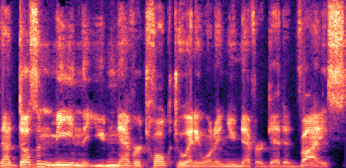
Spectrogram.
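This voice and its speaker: Here is a man with a Scottish accent. His pitch varies in an ordinary way. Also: very clean recording, silent background. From Scotland. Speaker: Amazon seller and business broker. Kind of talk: interview.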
